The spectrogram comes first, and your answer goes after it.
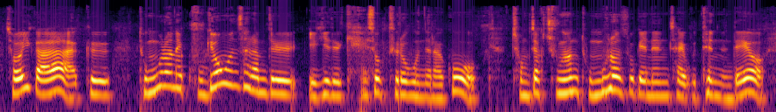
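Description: A woman's voice: medium pitch, moderate pace, few pauses, mellow. A woman hosting a radio show, asking questions and linking segments in a conversational style. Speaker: radio host.

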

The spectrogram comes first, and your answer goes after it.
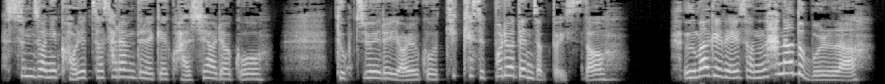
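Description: A woman voicing a tipsy, dazed older sister, a pianist, in a slow and dreamy audiobook monologue. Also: on the high side, fairly bright tone, no echo, voice pushed up. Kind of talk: audiobook character voice. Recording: dry studio.

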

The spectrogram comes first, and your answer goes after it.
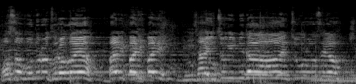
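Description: A man's voice: extremely high pitch, steady tone, quick pace. A man voicing a brusque adult male usher who hurries the dead along with impatient orders. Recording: echoey room with music behind.

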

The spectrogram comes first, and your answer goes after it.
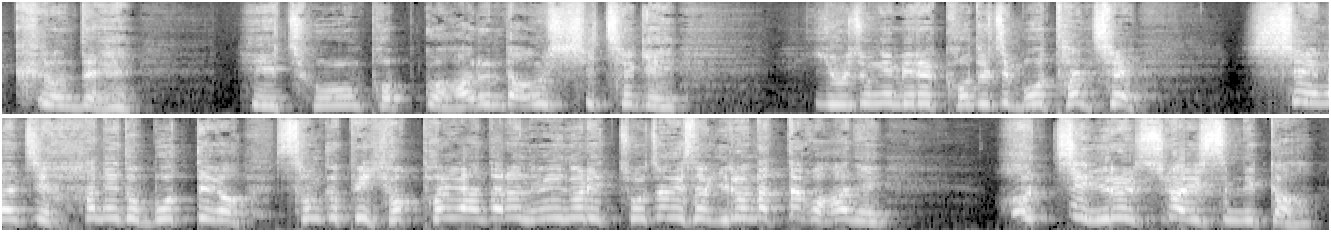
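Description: A woman's voice: sits high, normal speed, natural voice. A woman playing a desperate peasant petitioner in a historical Korean radio drama, pleading deferentially and emphatically with bitter anguish. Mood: anguished protest.

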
